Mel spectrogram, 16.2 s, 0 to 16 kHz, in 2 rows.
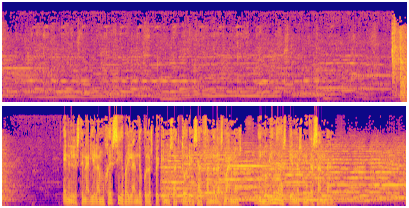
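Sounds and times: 
steady music: 0.0 - 16.1
bathroom door pulled shut: 7.8 - 8.7
speech: 9.4 - 15.0.

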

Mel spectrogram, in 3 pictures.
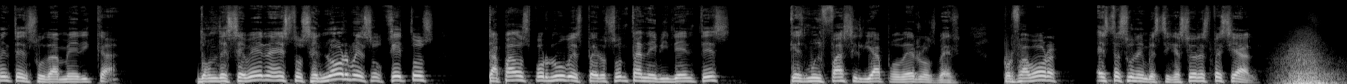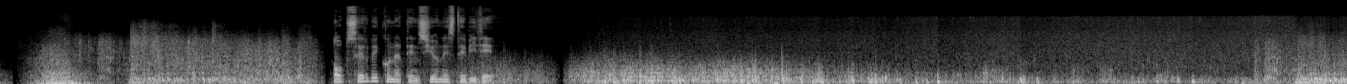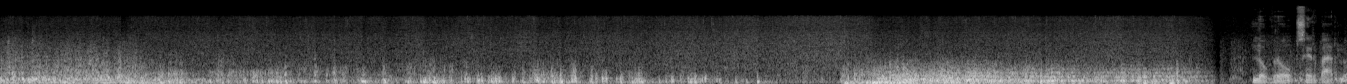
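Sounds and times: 
speech: 0.0 - 1.2, 2.0 - 13.1, 16.8 - 18.8, 40.0 - 40.4
gusty wind: 12.7 - 16.3, 18.4 - 34.8
deep rolling thunder: 12.8 - 16.8, 18.3 - 34.2, 35.4 - 40.4
steady rain in a thunderstorm: 18.1 - 40.4.

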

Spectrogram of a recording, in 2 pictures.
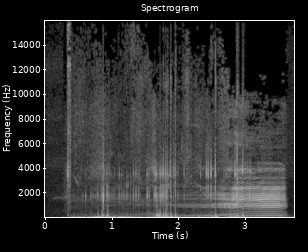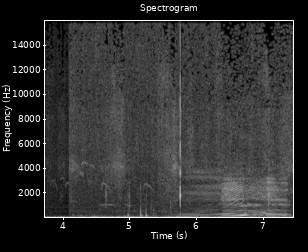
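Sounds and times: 
heifers mooing behind a fence: 1.0 - 3.7, 5.8 - 7.4.

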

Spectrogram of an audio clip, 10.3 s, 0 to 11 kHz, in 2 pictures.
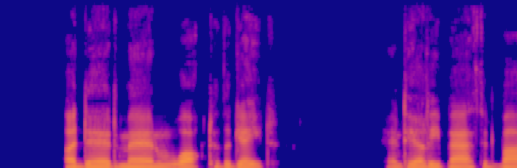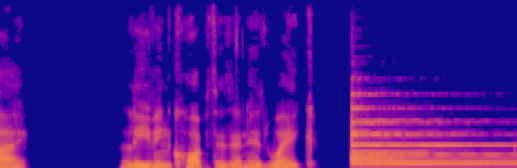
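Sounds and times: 
speech: 0.7 - 2.8, 3.9 - 5.5, 6.4 - 8.4
single deep church bell strike: 8.7 - 10.3.

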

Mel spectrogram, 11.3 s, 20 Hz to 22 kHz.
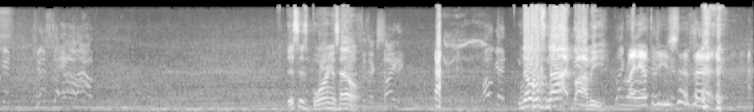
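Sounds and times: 
heavy truck engines roaring: 0.0 - 11.3
speech: 4.4 - 6.6, 7.8 - 11.0
laughter: 6.5 - 8.2, 9.8 - 11.3.

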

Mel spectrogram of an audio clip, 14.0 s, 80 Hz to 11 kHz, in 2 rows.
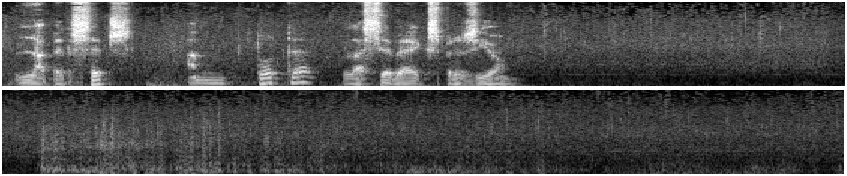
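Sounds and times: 
thunder rumbling: 0.0 - 4.0, 7.3 - 14.0
heavy rain: 0.0 - 14.0
speech: 0.2 - 4.4.

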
